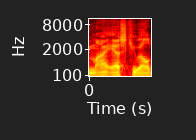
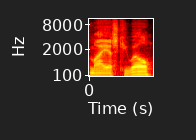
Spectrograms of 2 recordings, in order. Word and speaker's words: MySQL: how to create a mySQL database and yes it's pronounced MySQL not MySQL so the next time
